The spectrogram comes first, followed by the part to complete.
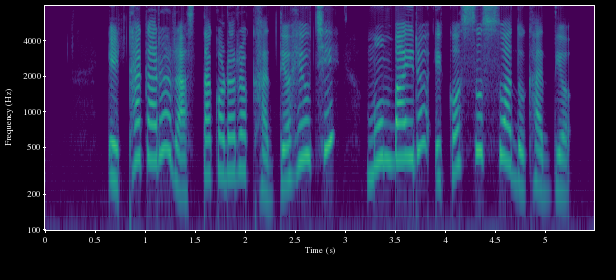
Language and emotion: Odia, happy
